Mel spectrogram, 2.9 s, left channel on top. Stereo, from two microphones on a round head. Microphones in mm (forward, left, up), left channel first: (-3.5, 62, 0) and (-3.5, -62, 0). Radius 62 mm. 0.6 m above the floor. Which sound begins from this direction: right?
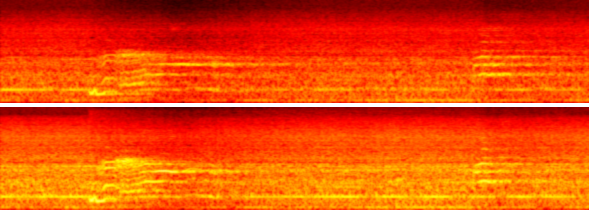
A cat meowing, at 0.4 s.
